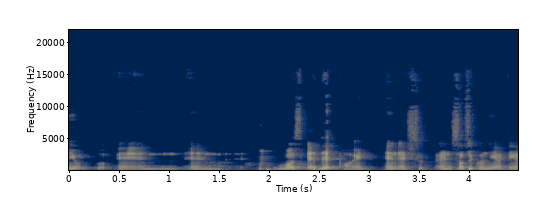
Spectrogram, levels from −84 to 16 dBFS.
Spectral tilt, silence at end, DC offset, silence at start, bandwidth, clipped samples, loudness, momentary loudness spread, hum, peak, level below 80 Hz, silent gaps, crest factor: -4.5 dB/octave; 0 s; under 0.1%; 0 s; 16 kHz; under 0.1%; -26 LUFS; 17 LU; none; -2 dBFS; -66 dBFS; none; 24 dB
